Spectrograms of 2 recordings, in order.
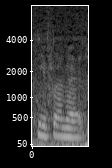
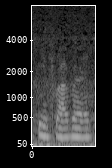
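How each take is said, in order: Both takes have the same delivery.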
